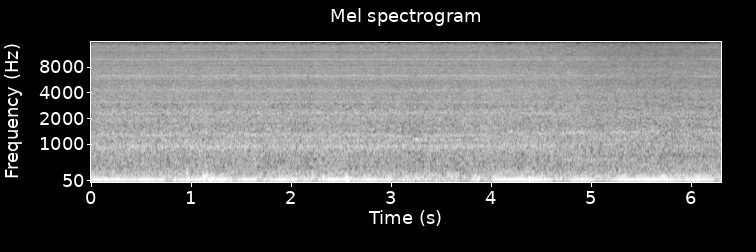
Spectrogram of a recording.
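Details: 1981 Chevrolet K10 V8 with Quadrajet carburetor, after fitting heat dissipator for fuel boiling and new throttle cable for binding, started after long crank with empty fuel bowl: deep even rumble, steady low idle, no misses; normal idle.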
